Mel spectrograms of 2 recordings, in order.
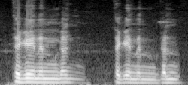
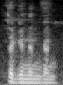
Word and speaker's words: Tegenungan: It's called Tegenungan waterfall.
